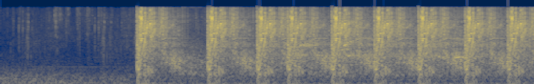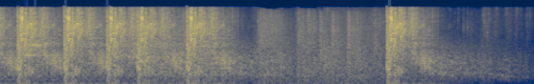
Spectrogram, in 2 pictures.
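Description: An automatic gun fires rapid bursts of shots.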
